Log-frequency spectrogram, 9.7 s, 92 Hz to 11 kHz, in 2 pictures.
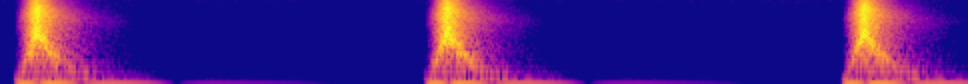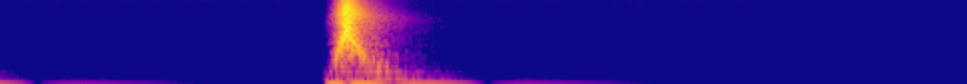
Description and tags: f Synth Whoosh 19
Swing stick whooshes whoosh swoosh
Swing, swoosh, whooshes, whoosh, stick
